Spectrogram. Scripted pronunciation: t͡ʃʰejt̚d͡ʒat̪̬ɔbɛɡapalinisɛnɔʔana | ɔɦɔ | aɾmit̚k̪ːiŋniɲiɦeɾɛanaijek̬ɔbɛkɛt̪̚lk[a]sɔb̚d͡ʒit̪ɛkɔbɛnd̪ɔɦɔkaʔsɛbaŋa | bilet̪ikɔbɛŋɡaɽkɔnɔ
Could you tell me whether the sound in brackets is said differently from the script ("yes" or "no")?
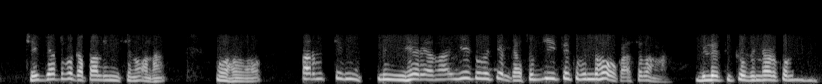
no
